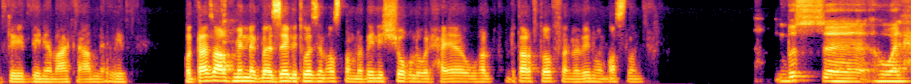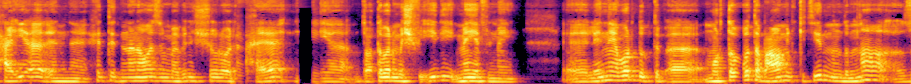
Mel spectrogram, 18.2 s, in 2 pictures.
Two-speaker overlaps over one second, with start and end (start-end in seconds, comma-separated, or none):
none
